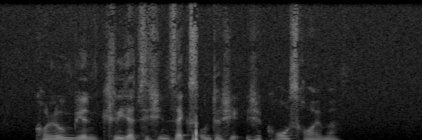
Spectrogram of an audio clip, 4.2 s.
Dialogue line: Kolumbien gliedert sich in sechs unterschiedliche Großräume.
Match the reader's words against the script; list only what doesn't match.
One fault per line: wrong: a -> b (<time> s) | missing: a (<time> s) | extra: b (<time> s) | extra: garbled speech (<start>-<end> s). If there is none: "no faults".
no faults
